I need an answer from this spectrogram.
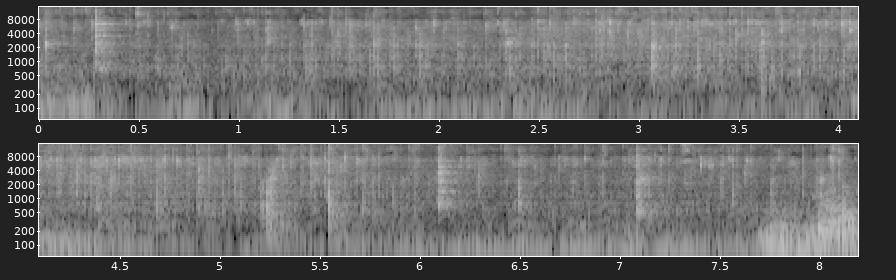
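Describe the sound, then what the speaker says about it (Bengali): Bengali fish chops made from loote fish, coated in cornflour and biscuit crumbs, fry in hot oil until golden brown. A steady, crackling sizzle runs close and loud throughout with small spatters and no talk. "এটা গোল্ডেন ব্রাউন অবধি ভাজবো আমরা"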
